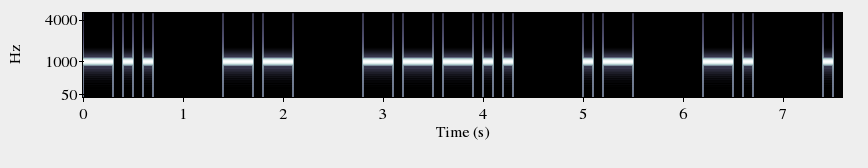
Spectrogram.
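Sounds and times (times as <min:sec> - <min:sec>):
morse code beeps: 0:00.0 - 0:00.7, 0:01.4 - 0:02.1, 0:02.8 - 0:04.3, 0:05.0 - 0:05.5, 0:06.2 - 0:06.7.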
